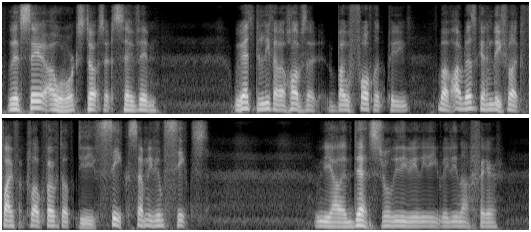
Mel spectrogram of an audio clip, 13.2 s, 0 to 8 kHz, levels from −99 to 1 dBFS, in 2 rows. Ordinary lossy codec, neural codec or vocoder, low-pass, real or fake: none; codec, 16 kHz in and 24 kHz out, 0.4 kbps, LongCat-Audio-Codec, four codebook decoder; 7.2 kHz; fake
